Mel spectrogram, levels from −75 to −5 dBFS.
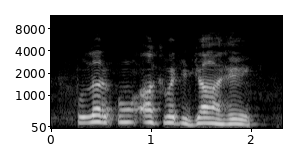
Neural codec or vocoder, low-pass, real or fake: codec, 16 kHz, 2 kbps, FunCodec, trained on LibriTTS, 25 frames a second; 7.2 kHz; fake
